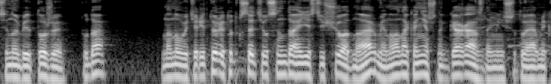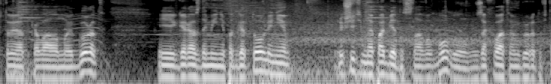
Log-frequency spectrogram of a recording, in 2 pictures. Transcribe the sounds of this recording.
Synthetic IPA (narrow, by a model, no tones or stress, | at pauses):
sʲɪno̞bʲɪt̪o̞ʐɨt̪ʊd̪a | nɐno̞vəjtʲɪɾʲɪt̪o̞ɾʲɪːt̪ut̪kst̪atʲɪʊsɨnd̪ajesʲtʲjɪɕːo̞ɐd̪naarmʲɪjənoɐnakɐnʲe̞ʂnəɡɐɾazd̪əmʲenʲʂɨt̪o̞jarmʲɪɪkɐ̥t̪o̞ɾəjɐt̪ə̥kɐvalˠəmo̞jɡo̞ɾət̪ | iɡɐɾazd̪əmʲenʲɪjəpəd̪ɡɐt̪o̞vlʲɪnʲɪjəɾʲɪʂɨtʲɪlʲnəjəpɐbʲe̞d̪əslˠavəbo̞ɡʊzɐxvat̪əvəjɪmɡo̞ɾəd̪əft̪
